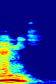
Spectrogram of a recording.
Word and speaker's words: amie: If it's a female friend, we're going to add an E at the end, une amie. Okay? Now, the good news is the E is silent, okay?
